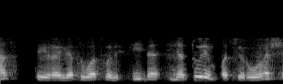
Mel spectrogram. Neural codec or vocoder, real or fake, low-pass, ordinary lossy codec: none; real; 3.6 kHz; AAC, 16 kbps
